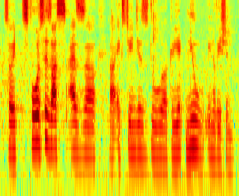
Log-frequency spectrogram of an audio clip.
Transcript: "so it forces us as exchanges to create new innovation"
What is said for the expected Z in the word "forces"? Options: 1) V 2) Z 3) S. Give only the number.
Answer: 2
